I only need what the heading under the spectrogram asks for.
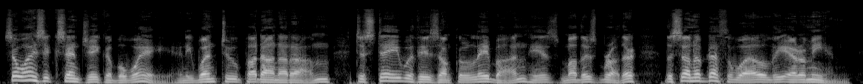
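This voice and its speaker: Lowish-voiced man narrating scripture. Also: very animated, moderate pace, hardly any pauses, a little mellow, no room sound, clean studio sound.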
